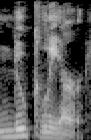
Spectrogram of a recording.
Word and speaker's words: nuclear: My resolution is to teach Derek Brown how to say the word nuclear, because there's an extra U in there that he always says.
